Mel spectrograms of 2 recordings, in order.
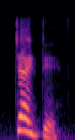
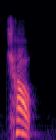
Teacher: The Burmese sounds j and ch are a plain and aspirate pair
